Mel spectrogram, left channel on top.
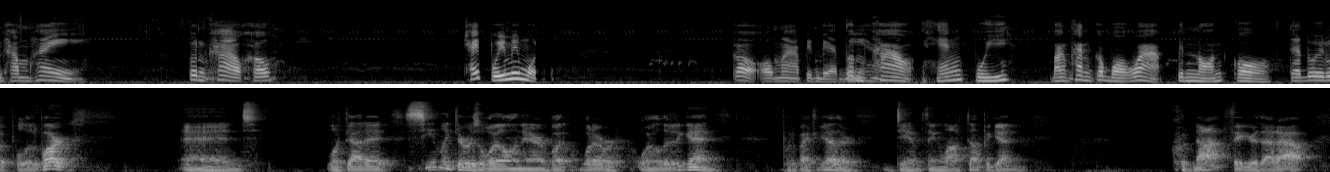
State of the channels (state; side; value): different; both; correlation 0.00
